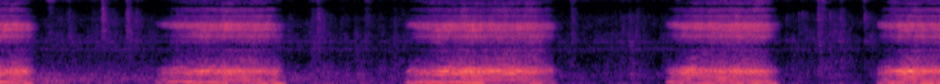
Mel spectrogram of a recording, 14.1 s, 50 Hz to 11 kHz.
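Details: Adult male (boyfriend) snoring in sleep, recorded for ASMR: rumbling snores on each in-breath, about 17 per minute, over steady rain background; ordinary snoring.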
